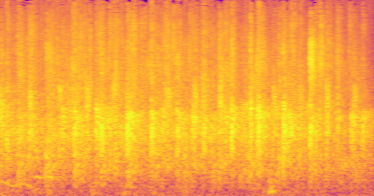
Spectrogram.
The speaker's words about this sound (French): On peut peut-être simplement l'applaudir pour sa lecture, parce que c'est vraiment bien.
